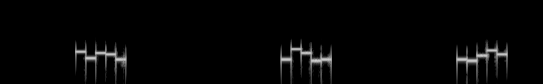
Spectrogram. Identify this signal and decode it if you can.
Five-tone selective call (CCIR), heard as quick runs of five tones, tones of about 100 ms. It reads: 83762 20712 21596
